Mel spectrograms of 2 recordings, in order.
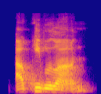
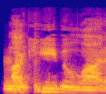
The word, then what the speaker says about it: Alkebulan: Start with, how do you pronounce the title of it? – It's the name of the album is called Alkebulan. – Okay. And so since Alkebulan. – Alkebulan.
